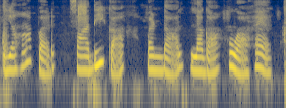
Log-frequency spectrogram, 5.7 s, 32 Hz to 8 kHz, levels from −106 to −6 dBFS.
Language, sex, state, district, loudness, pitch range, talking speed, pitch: Hindi, female, Bihar, Katihar, -19 LUFS, 220-265 Hz, 85 wpm, 230 Hz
